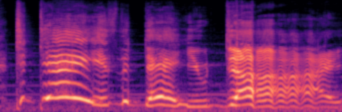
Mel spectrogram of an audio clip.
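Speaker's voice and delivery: very high, very loud, inhuman, taunting, mocking voice. Reading out a transmission over the Voxcaster, in a mocking inhuman voice. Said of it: "A mocking, inhuman voice giggles hysterically".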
